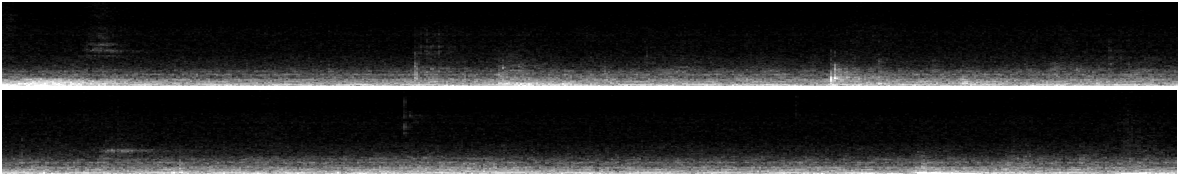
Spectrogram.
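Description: Footsteps knock on a wooden floor as a woman walks away.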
